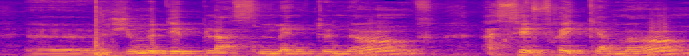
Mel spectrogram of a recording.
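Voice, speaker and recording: The speech moves at a very slow pace, with noticeable background noise and audible room echo. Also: man. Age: 60s. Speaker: retired civil servant, visually impaired. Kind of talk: testimony. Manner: halting, repeats words.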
